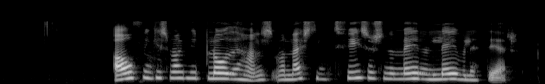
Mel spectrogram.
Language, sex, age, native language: Icelandic, female, 40-49, Icelandic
